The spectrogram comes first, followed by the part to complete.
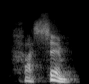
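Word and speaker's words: השם: ¿Cómo se pronuncia? Hashem.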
